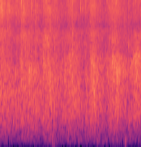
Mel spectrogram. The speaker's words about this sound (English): I always like to just take a moment and honor them for all they do for their vision. So give them a hand clap and just thank our senior pastors.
